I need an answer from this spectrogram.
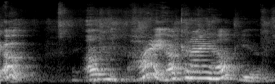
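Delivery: slow, startled, caught off guard, taken-aback delivery. Voicing the store lady greeting a tiny customer: taken aback shopkeeper. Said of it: "She appears to be kinda taken aback".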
